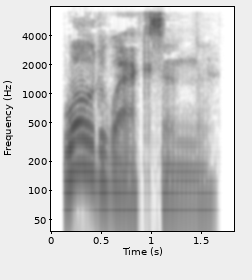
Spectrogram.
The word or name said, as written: woadwaxen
